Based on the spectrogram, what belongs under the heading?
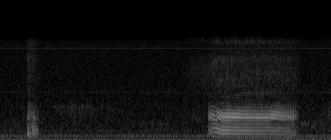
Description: My Lou can't help it if she snores!!!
